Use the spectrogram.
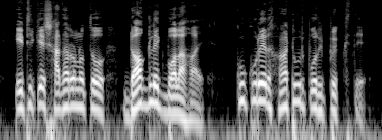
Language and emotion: Bengali, neutral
